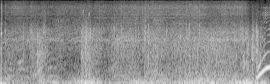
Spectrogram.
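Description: Mountain bike tyres rumbling and knocking over a dusty dirt trail at speed, with wind buffeting the helmet-camera microphone. Near the end a short, loud call rises and falls in pitch.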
